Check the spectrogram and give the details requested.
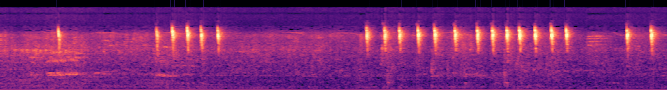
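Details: Bar-winged prinia (ciblek sawah) giving bursts of high, clipped ticking notes: a short run of four, a pause, then a longer rapid string of about a dozen, and two final notes.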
